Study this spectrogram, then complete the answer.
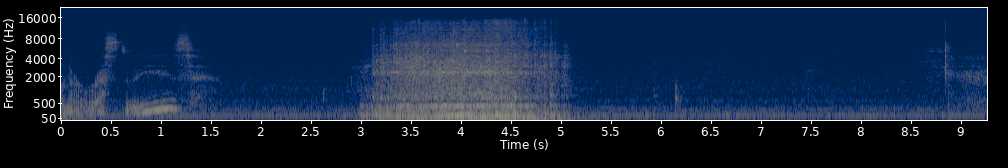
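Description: A sewing machine stitches quilt blocks in a short steady burst of about two seconds, close and fairly loud, with a person talking before it and quiet handling sounds after.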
